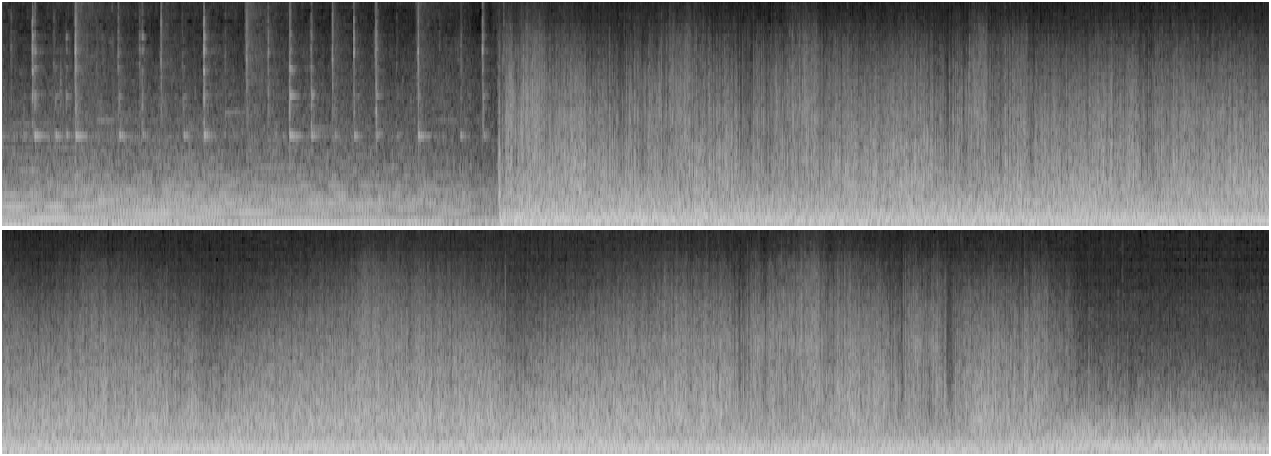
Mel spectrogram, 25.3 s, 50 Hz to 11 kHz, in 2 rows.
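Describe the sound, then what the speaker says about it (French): Gadget plutonium implosion bomb detonating at the Manhattan Project's first nuclear test: a sudden loud broadband blast bursts in after a quieter musical opening, then a sustained heavy rumbling roar with crackling texture continues for about twenty seconds. "On l'appelle le gadget, une bombe à implosion contenant 6 kilos de plutonium."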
